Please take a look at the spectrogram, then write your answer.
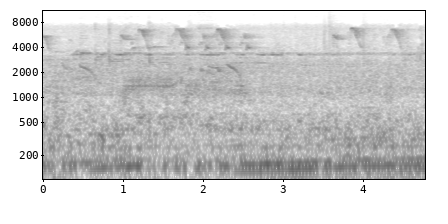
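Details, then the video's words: At a balcony in the monsoon season, Baya weavers utter evenly spaced, high, falling chirps about every half second, with a thin steady tone and low hum behind. "Baya weaver Birds"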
